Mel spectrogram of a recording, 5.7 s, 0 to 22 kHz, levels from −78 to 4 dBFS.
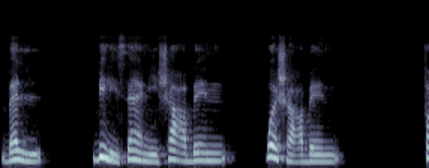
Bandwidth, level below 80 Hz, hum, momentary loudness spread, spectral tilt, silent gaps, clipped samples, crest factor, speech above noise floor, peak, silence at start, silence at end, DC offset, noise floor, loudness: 9.2 kHz; -68 dBFS; none; 17 LU; -6.5 dB/octave; 0.68-1.20 s, 3.20-3.52 s, 4.64-5.60 s; under 0.1%; 18 dB; over 70 dB; -4 dBFS; 0.05 s; 0 s; under 0.1%; under -90 dBFS; -21 LUFS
